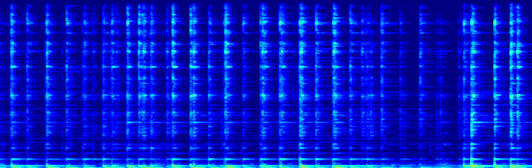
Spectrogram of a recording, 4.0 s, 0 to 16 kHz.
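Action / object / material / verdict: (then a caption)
tap / metal tumbler / metal / none. Long nails tap rapidly on a blue-coated hollow metal tumbler, giving a quick, steady run of bright clicking taps, each with a short metallic ring around 246 Hz over a low rumble. The taps grow louder and sharper toward the end.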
